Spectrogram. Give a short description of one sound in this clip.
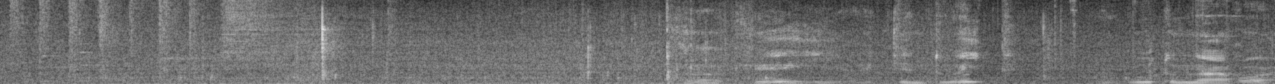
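A spoon stirs and clinks against a metal pot.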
